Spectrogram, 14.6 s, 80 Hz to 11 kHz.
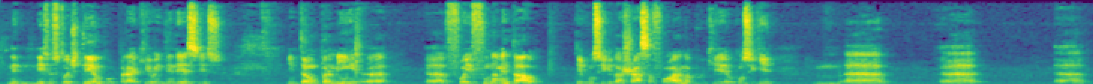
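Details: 31-year-old male neurologist with lifelong stuttering, familial (father and grandfather stutter), severe during medical school, now milder when speaking more slowly and with concentration; stuttering.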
